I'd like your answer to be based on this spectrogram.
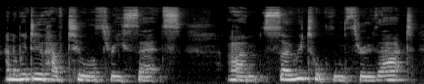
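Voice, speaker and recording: A woman with a soft-edged, mellow tone speaks as an interview guest. Her intonation stays fairly level as she explains things conversationally, qualifying and repeating phrases as she goes. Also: medium pitch, steady tone, a little slow, poor audio. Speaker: charity executive, interview guest.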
